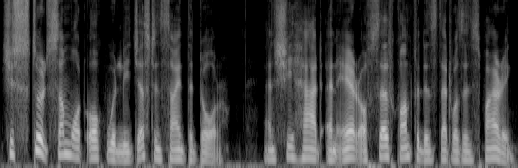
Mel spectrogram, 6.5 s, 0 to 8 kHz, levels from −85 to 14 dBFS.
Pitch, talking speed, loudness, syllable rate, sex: 120 Hz, 175 wpm, -20 LUFS, 5.1 syllables/s, male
